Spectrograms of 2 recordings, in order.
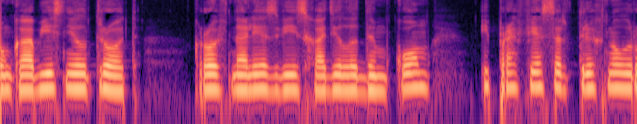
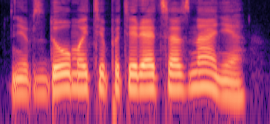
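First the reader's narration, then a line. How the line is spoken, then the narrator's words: Dry warning. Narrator (Russian): предупредил Трот сухо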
